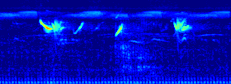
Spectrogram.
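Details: A female giant kingfisher at a lodge hide in the Olkirimatian Conservancy, South Rift Valley, southwest Kenya, gives four sharp, high, downslurred notes about half a second apart, over a steady high insect drone.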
